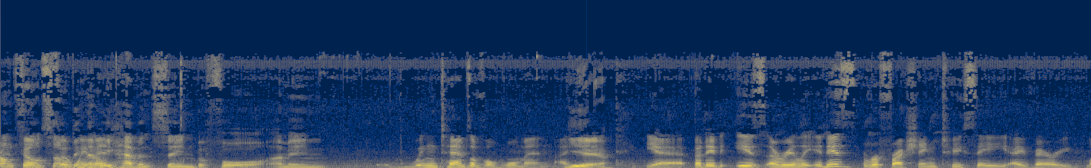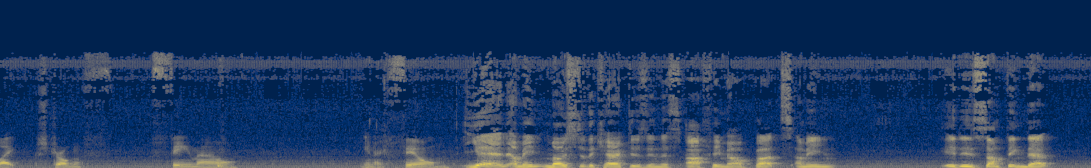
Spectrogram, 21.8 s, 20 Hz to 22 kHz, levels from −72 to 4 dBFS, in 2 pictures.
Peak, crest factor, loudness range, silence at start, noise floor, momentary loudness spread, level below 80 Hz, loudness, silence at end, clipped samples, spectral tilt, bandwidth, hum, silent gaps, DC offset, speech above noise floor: 0 dBFS; 16 dB; 8 LU; 0 s; -38 dBFS; 15 LU; -46 dBFS; -16 LUFS; 0.05 s; under 0.1%; -5.5 dB/octave; 15.5 kHz; none; none; under 0.1%; 23 dB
